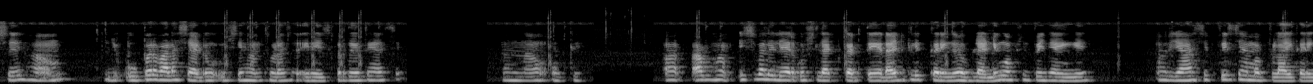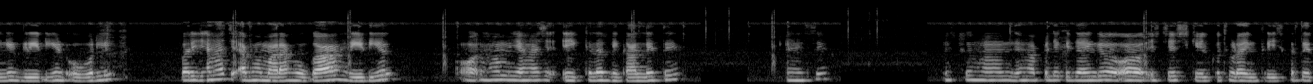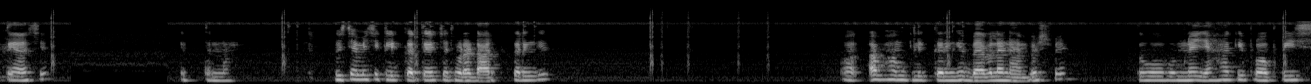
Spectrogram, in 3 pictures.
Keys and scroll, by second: 4.6 space, 6.3 space.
